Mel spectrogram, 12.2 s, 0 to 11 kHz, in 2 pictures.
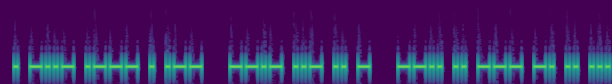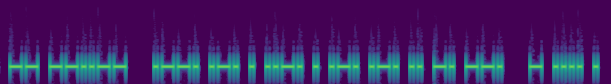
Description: Morse code, heard as a keyed tone, about 32 wpm, 700 Hz. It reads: EXJEW QUIT ZIONISM, PREFERRING THE
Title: Pangram Challenge v2 - 30wpm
